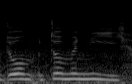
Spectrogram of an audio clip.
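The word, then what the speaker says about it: Daumesnil: And this road here is Avenue Domini. Okay, it has an S in it, but the S is silent, so yes.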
